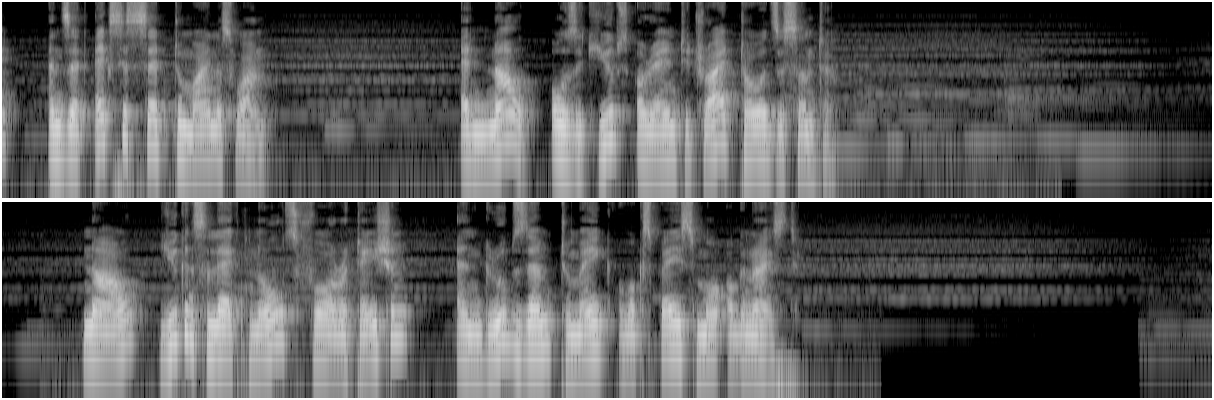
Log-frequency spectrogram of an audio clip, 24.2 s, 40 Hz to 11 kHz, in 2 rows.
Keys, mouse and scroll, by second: 4.7-7.5 drag, 7.5 scroll down 1, 7.8-8.2 scroll up 1, 8.2-9.7 shift+middle drag, 11.2-12.0 scroll down 8, 12.0-12.4 middle drag, 13.6-15.4 scroll down 5, 15.4-17.4 drag, 17.4-20.9 right drag, 20.9 shift+middle click, 21.3-21.6 scroll up 4, 21.6-22.9 shift+middle drag, 22.9-23.6 drag, 23.6-24.1 scroll down 2, 24.1-24.2 drag.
